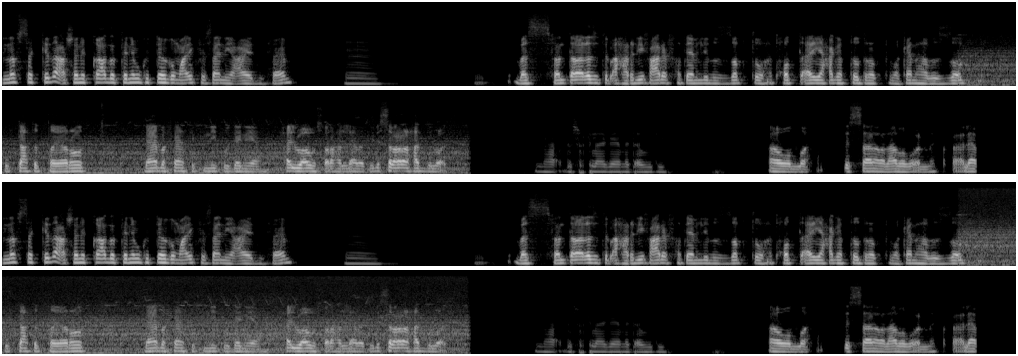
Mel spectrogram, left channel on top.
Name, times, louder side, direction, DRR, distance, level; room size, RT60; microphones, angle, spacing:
voice 1, 0.0-2.9 5.1-9.7 10.2-11.0 11.6-14.6 17.8-18.2 18.6-19.9, left 1 dB, 10° left, 1.2 m, -25 dB
voice 2, 3.4-3.9 4.7-4.9 15.5-16.8, left 1 dB, 70° left, 6.6 m, -44 dB
sound 1, 9.5-14.8, right 3 dB, 55° right, 1.9 m, -37 dB
head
